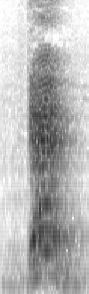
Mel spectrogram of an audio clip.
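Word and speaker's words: damn: डी ए एम एन डम इसमें N silent है डी ए एम एन इसमें एन साइलेंट है इसका अर्थ होता है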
